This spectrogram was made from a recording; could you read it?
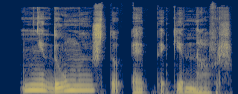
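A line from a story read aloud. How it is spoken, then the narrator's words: Barely audible whisper. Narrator (Russian): едва слышно прошептал Тао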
